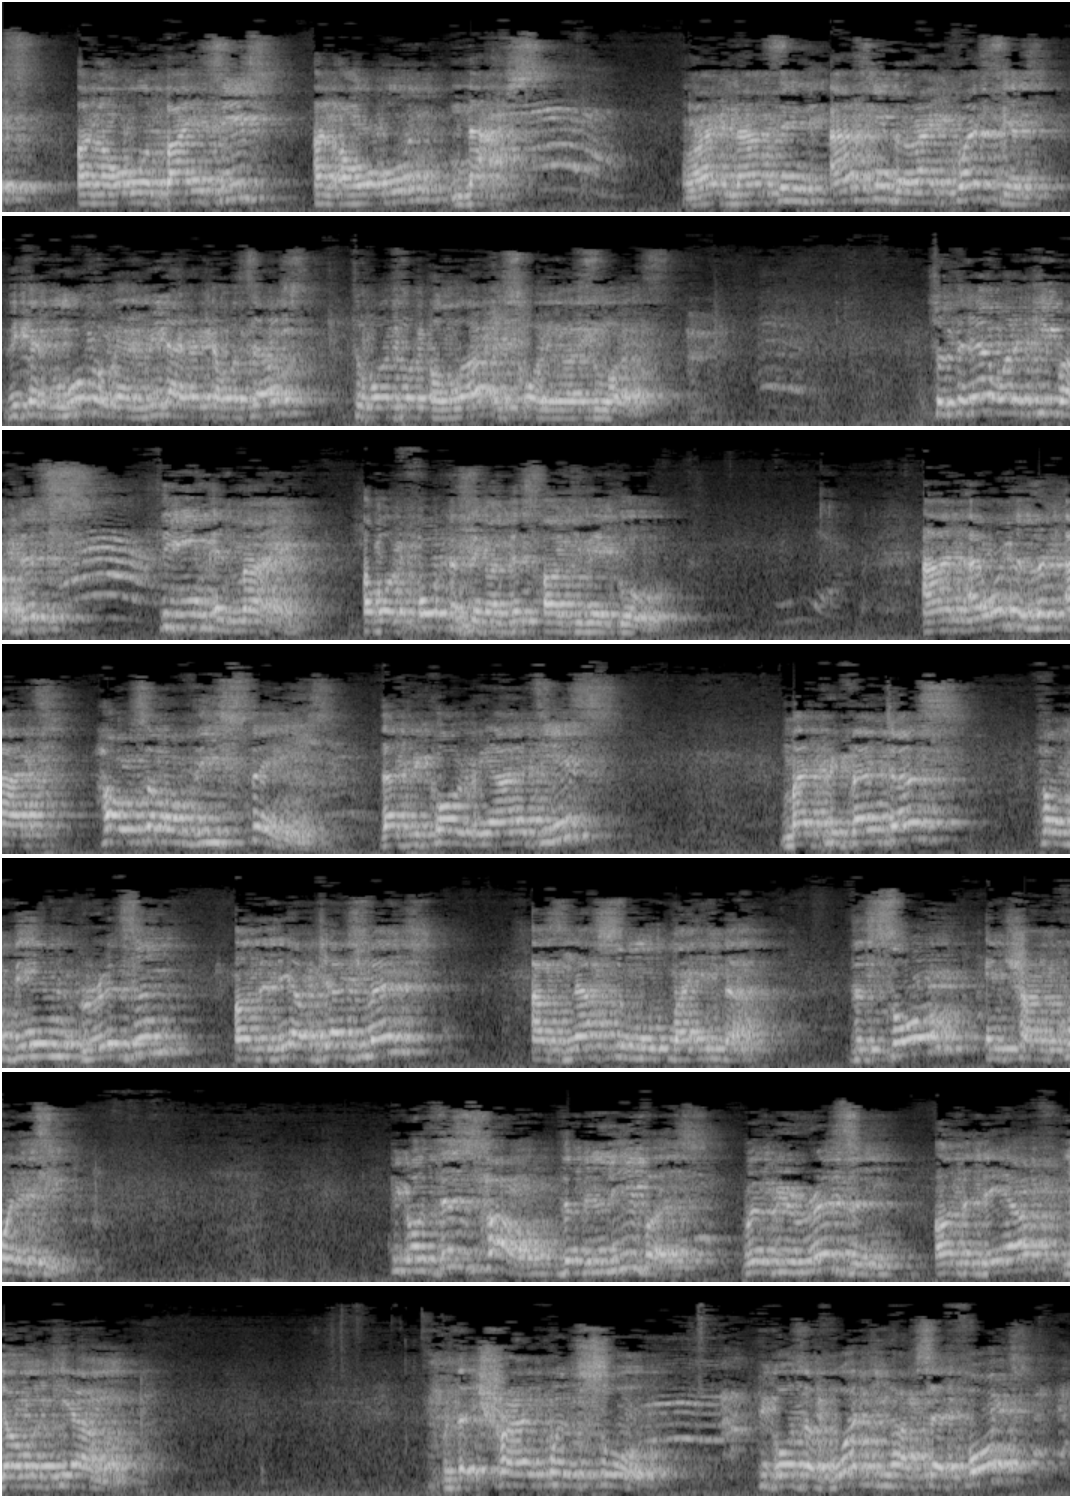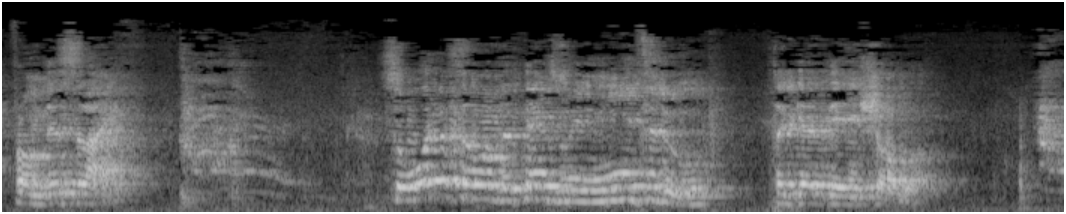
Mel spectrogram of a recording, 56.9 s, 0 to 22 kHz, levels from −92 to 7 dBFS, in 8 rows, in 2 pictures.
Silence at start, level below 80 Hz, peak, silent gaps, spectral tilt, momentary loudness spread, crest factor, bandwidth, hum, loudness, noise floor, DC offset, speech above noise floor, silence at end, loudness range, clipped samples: 0 s; -56 dBFS; 0 dBFS; none; -2.5 dB/octave; 12 LU; 18 dB; 15.5 kHz; none; -18 LUFS; -49 dBFS; under 0.1%; 31 dB; 0 s; 4 LU; under 0.1%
